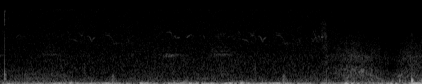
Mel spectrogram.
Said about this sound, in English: Oh, hear that? It's the sound of quiet. Except for the random bird, I feel like I'm alone on planet Earth.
